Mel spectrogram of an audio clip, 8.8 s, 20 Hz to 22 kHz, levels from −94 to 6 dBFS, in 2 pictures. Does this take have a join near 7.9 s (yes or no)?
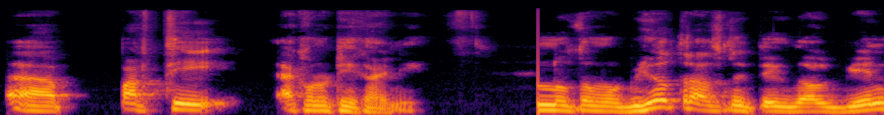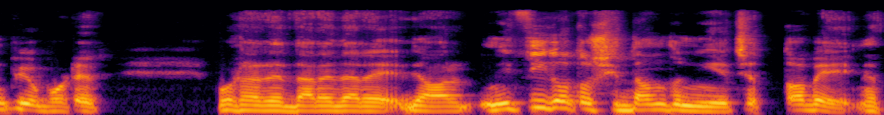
no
